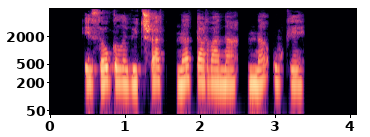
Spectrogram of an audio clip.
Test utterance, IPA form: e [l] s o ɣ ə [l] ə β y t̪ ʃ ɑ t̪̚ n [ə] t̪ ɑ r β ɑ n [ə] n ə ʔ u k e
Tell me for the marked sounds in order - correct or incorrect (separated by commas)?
incorrect, correct, correct, incorrect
